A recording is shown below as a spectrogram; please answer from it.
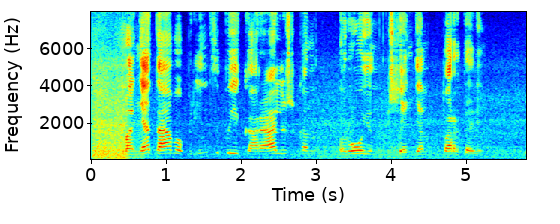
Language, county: Lithuanian, Vilnius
